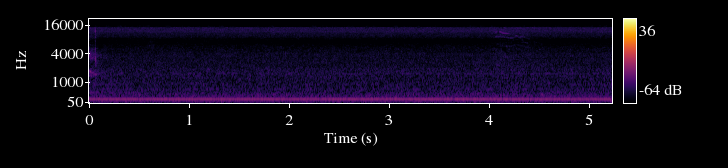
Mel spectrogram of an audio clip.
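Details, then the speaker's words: Old Jundes synchronous clock movement, test run after cleaning and reassembly, outside its case. A faint, steady low hum with no rattle; it runs smoothly and much more quietly than before. "okay no there we go so as you can hear it is running much much more quietly and that is good"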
